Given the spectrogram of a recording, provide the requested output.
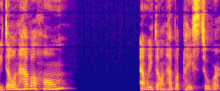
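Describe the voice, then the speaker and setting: Somewhat breathy and dark, mellow in tone, a woman speaks at medium pitch with a Hawaiian accent. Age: 60s. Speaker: public testifier, fire survivor. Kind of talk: public testimony. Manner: halting, many fillers.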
